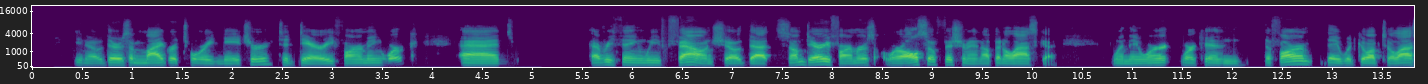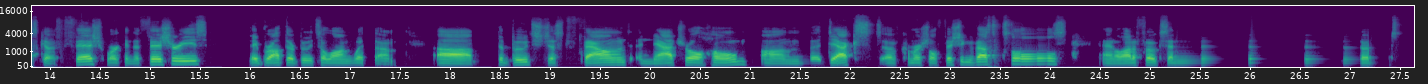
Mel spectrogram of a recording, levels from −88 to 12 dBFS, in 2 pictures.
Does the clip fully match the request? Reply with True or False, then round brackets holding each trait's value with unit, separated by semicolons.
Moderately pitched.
False (110 Hz)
